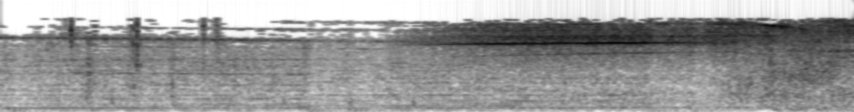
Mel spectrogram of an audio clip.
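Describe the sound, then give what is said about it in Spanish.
Roar of an airplane descending at full speed through the air: a continuous rushing engine noise with a low drone, its hiss growing brighter and fuller in the second half. “El avión desciende a toda velocidad por el aire.”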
